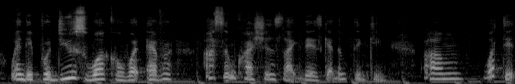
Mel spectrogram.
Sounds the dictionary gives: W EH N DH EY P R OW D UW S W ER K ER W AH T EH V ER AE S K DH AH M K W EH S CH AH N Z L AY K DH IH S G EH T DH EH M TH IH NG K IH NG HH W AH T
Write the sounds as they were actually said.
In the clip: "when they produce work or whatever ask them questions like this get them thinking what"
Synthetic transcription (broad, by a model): W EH N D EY P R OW D UW S W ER K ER W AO T EH V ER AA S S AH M K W EH S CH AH N S L AY K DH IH S G EH T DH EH M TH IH NG K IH NG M W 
